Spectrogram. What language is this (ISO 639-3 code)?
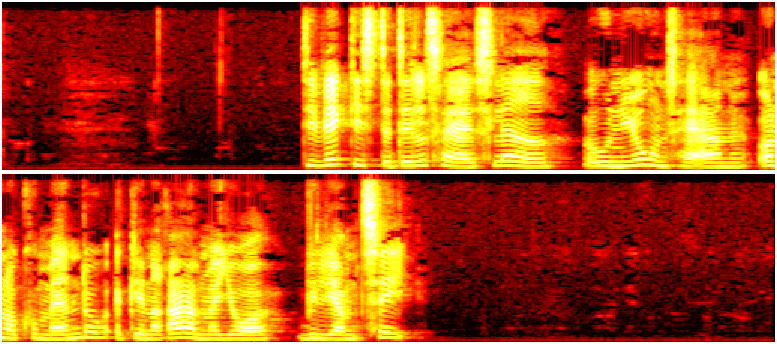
dan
